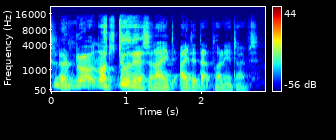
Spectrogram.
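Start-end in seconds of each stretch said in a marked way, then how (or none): 0.0-1.3 forceful dad. Retold or imitated. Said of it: "Dad's gonna be like".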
